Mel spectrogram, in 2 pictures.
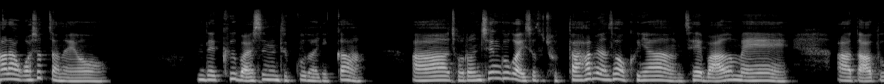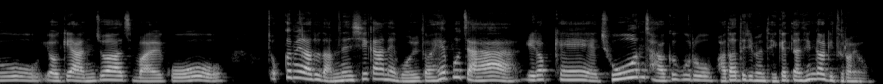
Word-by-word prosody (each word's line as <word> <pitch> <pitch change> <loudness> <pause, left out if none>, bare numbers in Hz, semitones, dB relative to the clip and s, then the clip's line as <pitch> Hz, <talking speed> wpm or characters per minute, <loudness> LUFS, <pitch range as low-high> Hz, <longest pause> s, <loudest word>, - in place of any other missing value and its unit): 하라고 240 -3 +4
하셨잖아요. 155 - -2 0.9
근데 210 -2 -1
그 260 - -5
말씀을 205 +1 +1
듣고 190 +1 -5
나니까 160 0 -1 0.5
'아. 190 +2 +4
저런 190 +1 0
친구가 280 +2 +1
있어서 180 +2 -3
좋다.' 175 +3 -1
하면서 235 -3 +2
그냥 195 -5 0
제 195 +5 0
마음에 175 -2 +1 0.4
'아. 180 -3 +3
나도 175 +2 -1
여기 175 +1 0
안주하지 195 +4 +2
말고 160 +3 -1 0.4
쪼끔이라도 290 -8 +1
남는 175 +2 0
시간에 245 0 0
뭘 155 0 -2
더 170 - -3
해 260 +11 0
보자.' 180 - +2
이렇게 210 -3 -1
'좋은 270 - +1
자극으로 200 - -3
받아들이면 195 +1 0
되겠다.'는 180 +3 -1
생각이 240 -2 +1
들어요. 145 -5 -4
190 Hz, 300 characters per minute, -24 LUFS, 170-210 Hz, 0.9 s, 하라고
